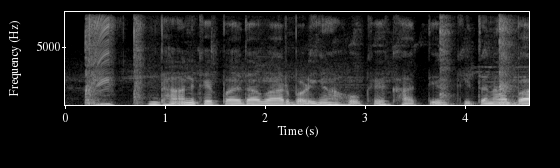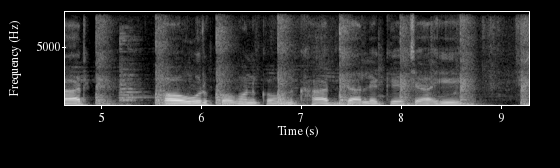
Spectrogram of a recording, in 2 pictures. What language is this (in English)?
Bhojpuri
